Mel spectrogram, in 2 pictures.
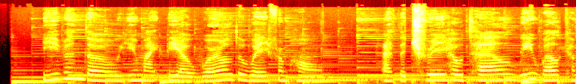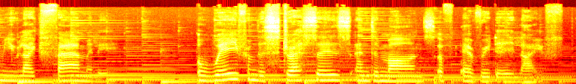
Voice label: English Swedish Accent; Scandinavian, Swedish, Male, Studio, 30s-40s. Based in Sweden.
